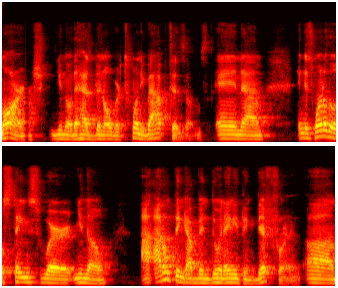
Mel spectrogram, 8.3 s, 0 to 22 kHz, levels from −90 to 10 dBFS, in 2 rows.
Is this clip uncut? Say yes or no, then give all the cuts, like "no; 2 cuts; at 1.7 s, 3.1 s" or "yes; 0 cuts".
yes; 0 cuts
